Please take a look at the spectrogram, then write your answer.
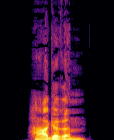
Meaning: strong dative masculine/neuter singular of hager
- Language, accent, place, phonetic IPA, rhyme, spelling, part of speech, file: German, Germany, Berlin, [ˈhaːɡəʁəm], -aːɡəʁəm, hagerem, adjective, De-hagerem.ogg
